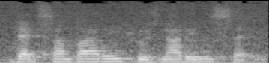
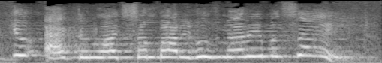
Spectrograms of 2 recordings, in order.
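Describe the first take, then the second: First: Said in the usual way. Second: High-pitched, emphatic preaching cry; preacher's shout. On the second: Real, not acted. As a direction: drive it home in a raised, high voice. Preacher hammers repeated point home.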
